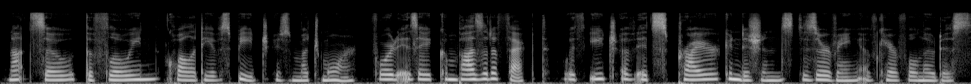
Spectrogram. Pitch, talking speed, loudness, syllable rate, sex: 205 Hz, 155 wpm, -20 LUFS, 4.6 syllables/s, female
